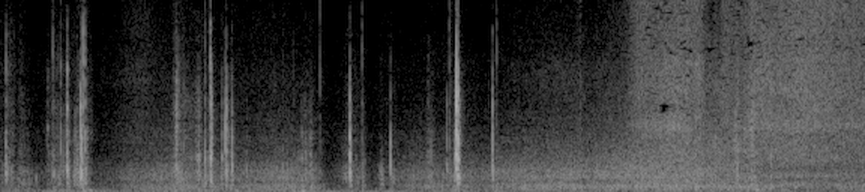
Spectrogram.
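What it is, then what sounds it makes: Paper colouring book page. Fingertips and long painted nails of both hands softly rub and lightly scratch the glossy printed paper page of a large open paperback colouring book lying flat. Quiet, crisp, bright scratches and ticks sound over a faint papery hiss. Toward the end, the hiss swells into a steadier, brighter rubbing.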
